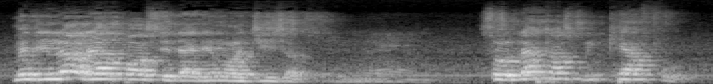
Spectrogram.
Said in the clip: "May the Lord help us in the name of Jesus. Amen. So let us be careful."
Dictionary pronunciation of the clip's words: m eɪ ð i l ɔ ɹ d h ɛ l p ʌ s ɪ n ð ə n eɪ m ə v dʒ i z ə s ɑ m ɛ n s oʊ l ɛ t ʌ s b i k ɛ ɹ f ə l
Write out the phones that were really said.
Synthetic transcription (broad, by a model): m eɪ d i l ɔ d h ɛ p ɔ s ɪ n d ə n eɪ m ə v dʒ i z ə s s oʊ l ɛ t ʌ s b i k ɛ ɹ f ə l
